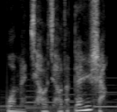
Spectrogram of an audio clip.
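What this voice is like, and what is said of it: Quiet whispered voice. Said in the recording (Chinese): “小声示意”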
